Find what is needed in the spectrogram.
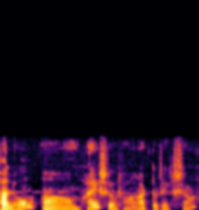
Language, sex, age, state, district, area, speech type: Kannada, female, 30-45, Karnataka, Udupi, rural, spontaneous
